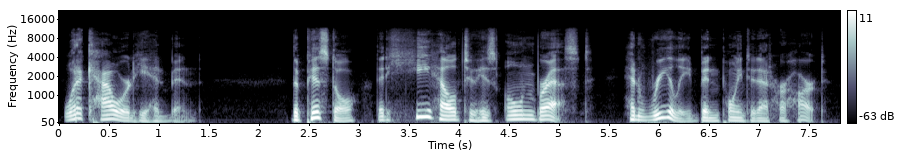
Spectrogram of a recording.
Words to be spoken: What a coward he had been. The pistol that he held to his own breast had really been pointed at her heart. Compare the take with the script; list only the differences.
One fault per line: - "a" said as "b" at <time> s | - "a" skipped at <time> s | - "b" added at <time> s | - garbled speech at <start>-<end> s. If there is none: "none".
none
